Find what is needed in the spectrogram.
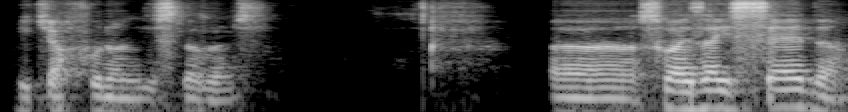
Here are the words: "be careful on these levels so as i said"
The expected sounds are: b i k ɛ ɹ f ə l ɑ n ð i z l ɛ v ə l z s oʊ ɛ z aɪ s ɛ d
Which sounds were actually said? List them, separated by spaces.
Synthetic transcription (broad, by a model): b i k ɛ ɹ f ə l ɑ n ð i s l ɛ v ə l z s oʊ ɛ z aɪ s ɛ d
